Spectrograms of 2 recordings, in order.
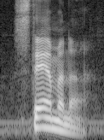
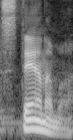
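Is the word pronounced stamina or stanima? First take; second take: stamina; stanima. First: The m sound comes before the n sound. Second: The n sound comes before the m sound. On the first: The speaker calls it right. "Say it right" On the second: The speaker calls it wrong. "You said stanima"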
